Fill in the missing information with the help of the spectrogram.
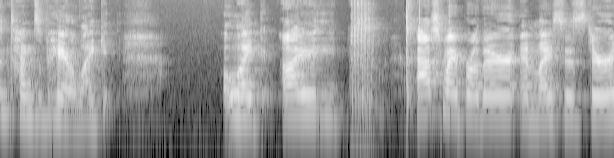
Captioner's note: blowing air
